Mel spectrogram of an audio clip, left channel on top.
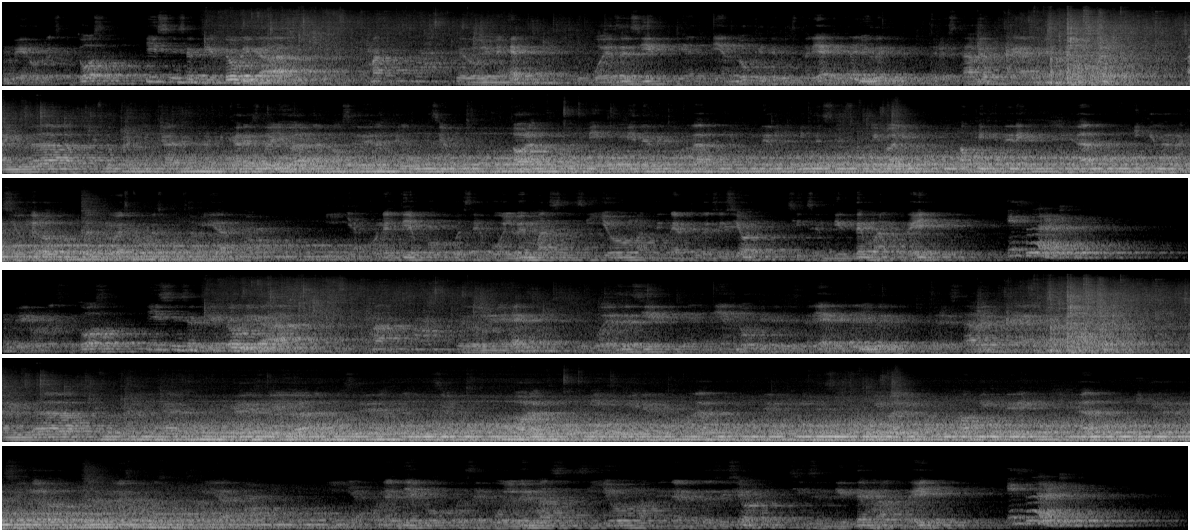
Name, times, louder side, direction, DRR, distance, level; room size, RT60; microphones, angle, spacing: voice 1, 0.1-1.1 1.4-3.9 4.5-5.4 5.7-9.0 9.3-11.2 11.8-16.4 17.0-17.3 17.6-21.1 21.5-22.9 23.2-26.1 27.0-31.3 31.6-33.1, left 1 dB, 90° left, -4 dB, 0.6 m, -33 dB
sound 1, 2.0-7.9 8.3-14.2 14.5-15.0 15.6-18.9 19.3-20.9, equal, ahead, 0.4 m, -39 dB
voice 2, 4.0-4.4 21.3-21.5 26.1-26.7 33.8-34.5, equal, 40° right, -11 dB, 0.9 m, -36 dB
sound 2, 6.1-26.0, equal, 50° left, 0.7 m, -47 dB
sound 3, 12.5-27.8, right 3 dB, 75° right, 0.3 m, -28 dB
4.9 x 2.2 x 2.3 m, 2.6 s
head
